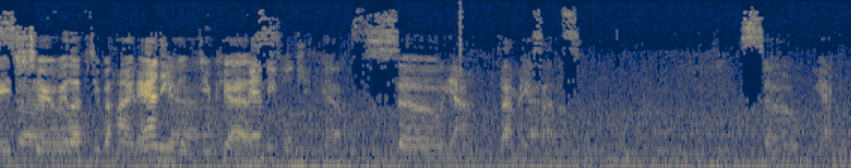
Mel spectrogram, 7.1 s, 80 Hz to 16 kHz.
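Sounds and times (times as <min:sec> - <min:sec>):
speech: 0:00.0 - 0:02.5, 0:03.3 - 0:04.9
car interior rumble while driving: 0:00.0 - 0:07.0
road and engine drone of a moving car: 0:00.0 - 0:07.0.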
